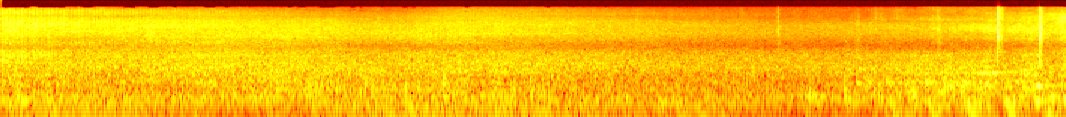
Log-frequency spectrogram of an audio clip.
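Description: Cars passing close by one after another, a steady mix of tyre and engine noise, with a few sharp clicks near the end.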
